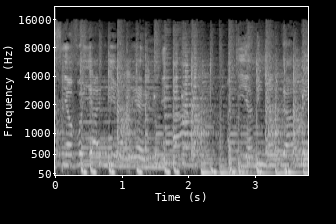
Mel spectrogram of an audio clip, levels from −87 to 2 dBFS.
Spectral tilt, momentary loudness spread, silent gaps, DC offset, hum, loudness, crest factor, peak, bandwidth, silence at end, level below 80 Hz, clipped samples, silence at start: -3.5 dB/octave; 3 LU; none; under 0.1%; none; -19 LUFS; 16 dB; -4 dBFS; 16 kHz; 0 s; -28 dBFS; under 0.1%; 0 s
